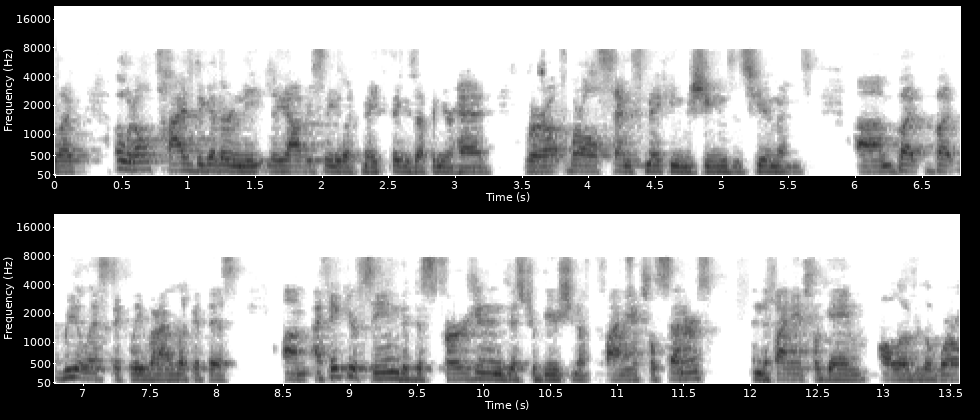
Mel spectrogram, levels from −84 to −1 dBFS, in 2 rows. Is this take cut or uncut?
uncut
